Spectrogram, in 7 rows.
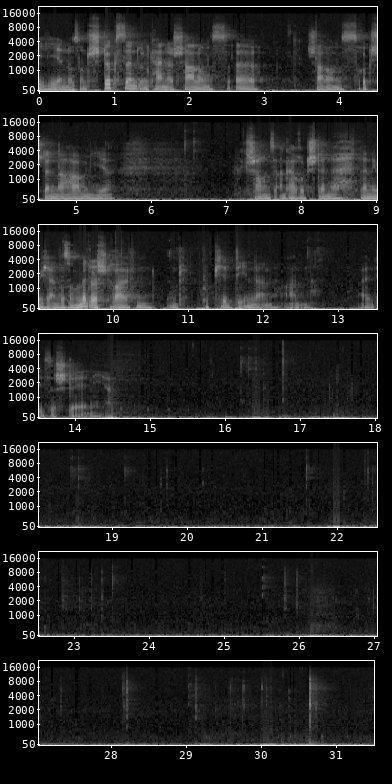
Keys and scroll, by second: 26.1 alt+scroll up 1.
